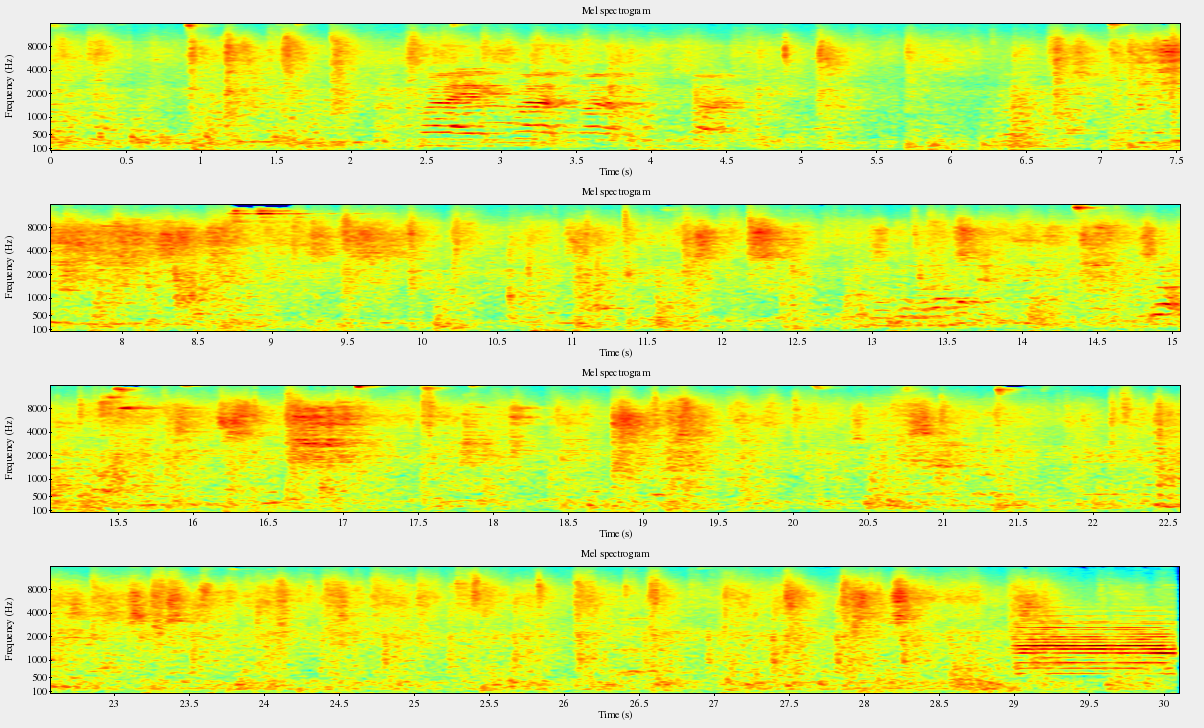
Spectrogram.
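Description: Irregular dull thuds of boxers sparring in a ring: gloved punches landing and feet stepping and shuffling on the canvas, with voices heard now and then.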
